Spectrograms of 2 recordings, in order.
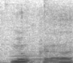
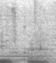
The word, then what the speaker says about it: Meowscarada: Meowscarada, se pronuncia así. Meowscarada.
